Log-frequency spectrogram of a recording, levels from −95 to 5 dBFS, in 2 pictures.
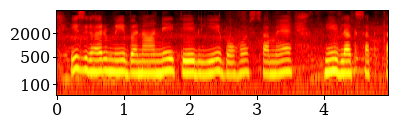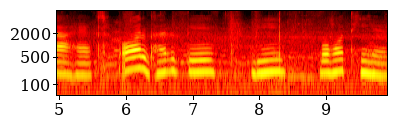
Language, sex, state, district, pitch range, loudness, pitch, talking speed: Hindi, female, Uttar Pradesh, Jalaun, 190-215 Hz, -26 LUFS, 205 Hz, 115 wpm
